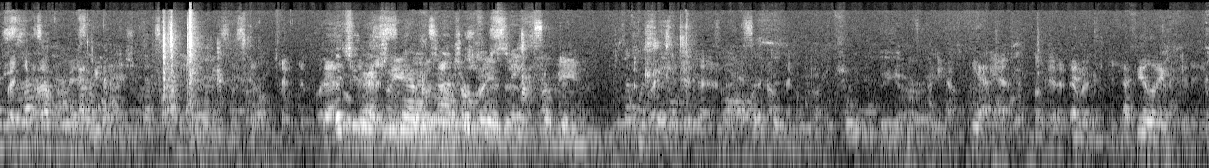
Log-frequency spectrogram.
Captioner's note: students chattering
